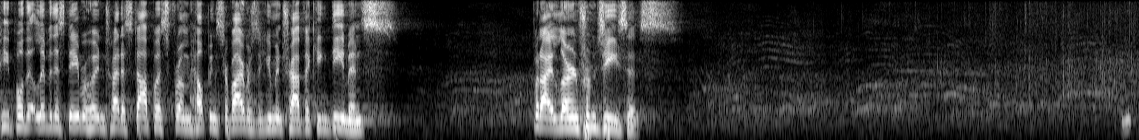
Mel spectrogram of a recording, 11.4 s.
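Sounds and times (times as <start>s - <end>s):
speech: 0.0s - 4.0s, 5.3s - 6.7s
audience clapping: 8.1s - 11.3s.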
